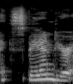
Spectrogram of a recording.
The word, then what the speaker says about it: Expandur: exactly those letters spelled I'm like expand your LLC like I'm thinking expand your LLC and it is right but you don't spell it that way it's X panned you are are like the text shortcut for your LLC I love it thank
